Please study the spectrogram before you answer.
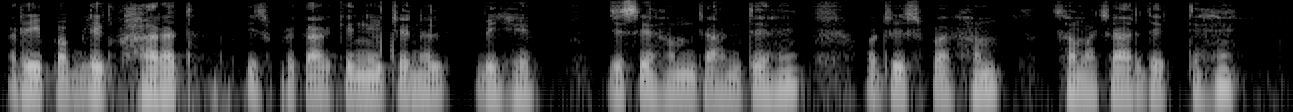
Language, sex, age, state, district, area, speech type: Hindi, male, 30-45, Madhya Pradesh, Bhopal, urban, spontaneous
